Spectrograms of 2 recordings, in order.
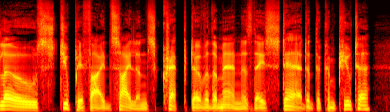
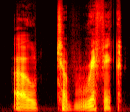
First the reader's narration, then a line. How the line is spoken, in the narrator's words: muttered Fauke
